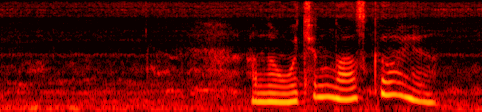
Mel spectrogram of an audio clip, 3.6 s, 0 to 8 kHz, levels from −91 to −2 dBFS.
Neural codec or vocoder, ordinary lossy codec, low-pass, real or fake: codec, 16 kHz, 8 kbps, FreqCodec, larger model; none; none; fake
